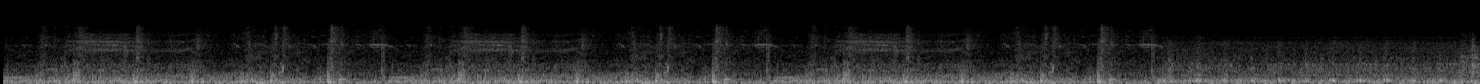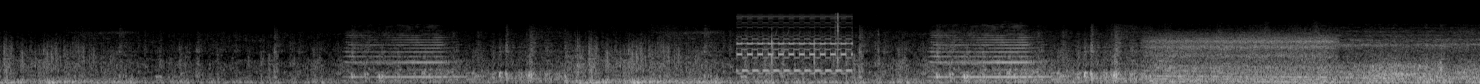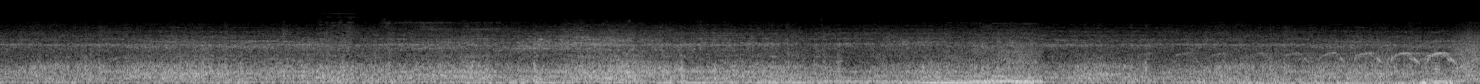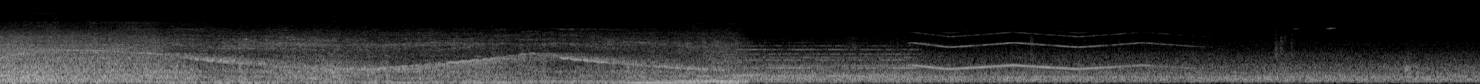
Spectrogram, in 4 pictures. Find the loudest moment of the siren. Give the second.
44 s.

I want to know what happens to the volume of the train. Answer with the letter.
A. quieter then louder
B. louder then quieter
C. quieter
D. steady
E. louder
B.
